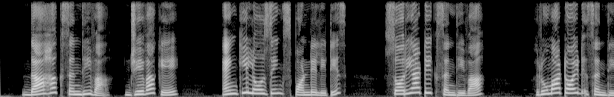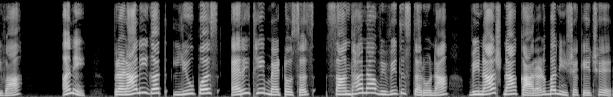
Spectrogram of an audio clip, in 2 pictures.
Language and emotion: Gujarati, neutral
